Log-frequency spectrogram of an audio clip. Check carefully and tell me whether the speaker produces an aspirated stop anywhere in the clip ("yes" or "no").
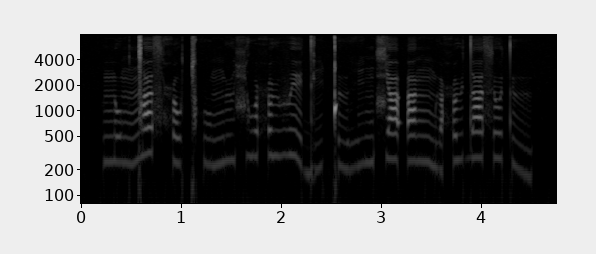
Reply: yes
